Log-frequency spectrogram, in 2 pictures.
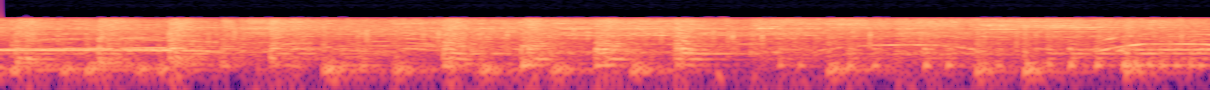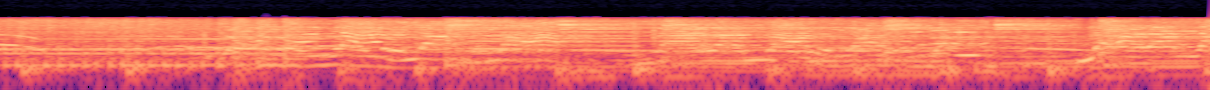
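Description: Live folk street band playing an instrumental passage: accordion and violin over steady drum strokes from a djembe-style drum beaten with a stick. A woman's singing voice comes in near the end.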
